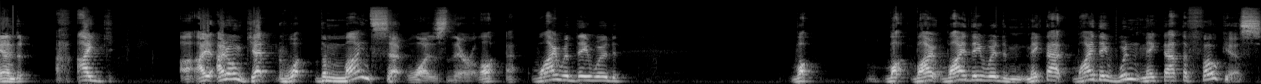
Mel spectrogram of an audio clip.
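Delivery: stammering, tripping and stumbling over repeated words. A speaker trying to make a point and tripping over it: stammering. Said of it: "I'm sorry for all the stammering".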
